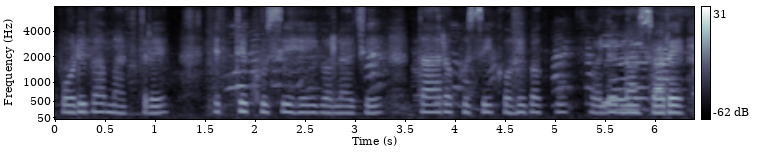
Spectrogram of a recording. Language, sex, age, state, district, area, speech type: Odia, female, 18-30, Odisha, Koraput, urban, spontaneous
